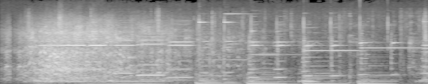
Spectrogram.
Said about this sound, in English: Oh, what an engine. Mr. Douglas, I'd appreciate it if you wouldn't get no finger marks on it.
